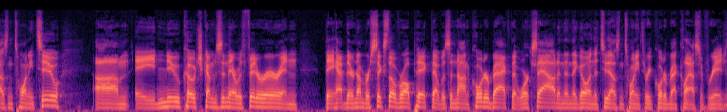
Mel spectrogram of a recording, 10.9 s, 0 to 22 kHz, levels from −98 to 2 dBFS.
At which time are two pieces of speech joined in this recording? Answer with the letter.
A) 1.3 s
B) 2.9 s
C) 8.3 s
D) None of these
D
